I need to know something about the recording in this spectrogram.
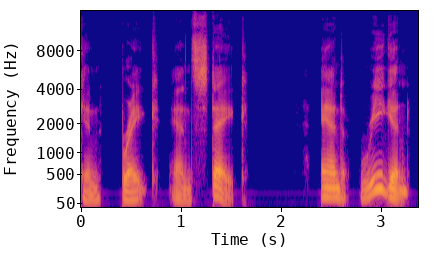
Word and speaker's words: Regan: break and stake and Regan reflects a more modern pronunciation with the vow shifted up to position number one as in seat and leaf the pronunciation of those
